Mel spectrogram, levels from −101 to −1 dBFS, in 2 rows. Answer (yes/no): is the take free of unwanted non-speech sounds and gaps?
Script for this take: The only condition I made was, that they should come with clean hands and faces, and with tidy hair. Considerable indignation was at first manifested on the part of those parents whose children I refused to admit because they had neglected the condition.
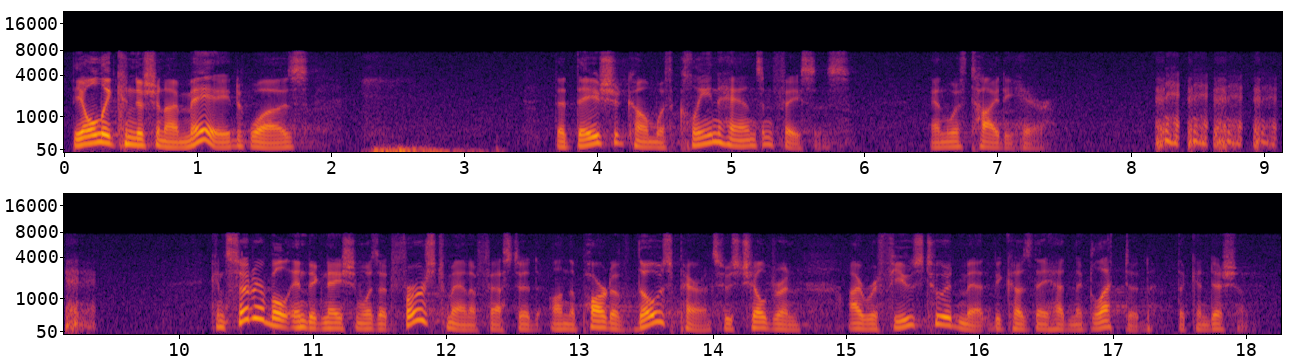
no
